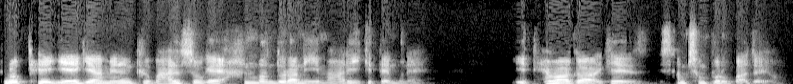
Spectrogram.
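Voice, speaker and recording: Male church instructor and couples counselor, measured lecturing delivery, acts out quotes, muffled lo-fi sound. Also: fairly high pitch. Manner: slow and deliberate, acts out quoted arguments. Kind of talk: recorded lecture for a training course. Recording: dull lo-fi recording.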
